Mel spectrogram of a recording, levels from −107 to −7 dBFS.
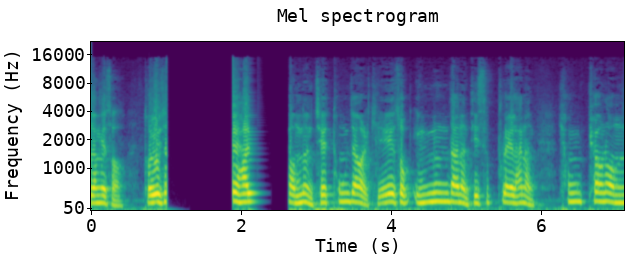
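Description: At 1.00 s the sound just stops dead and stays off until 1.89 s, which is an audio dropout to silence. For about 0.88 s there's silence with no room tone underneath, so it sounds like the input vanished rather than the source going quiet. The likely cause is the input being cut off for a moment, a loose connection or a brief mute, while recording carried on writing silence. Whatever happened in that gap is simply gone.

Shortly after, at 2.11 s, there's a long network dropout running to 2.65 s. Roughly half a second of real audio never arrives, about 520 ms of it, and the receiver likely tried to cover the hole by stretching the last bit of sound into a fading buzzy smear. That smear dies out, leaving around 260 ms of silence before the audio jumps back in at 2.65 s, already past the part that went missing.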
